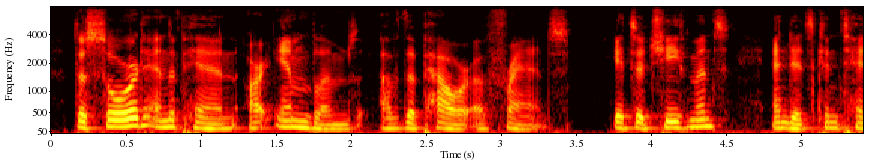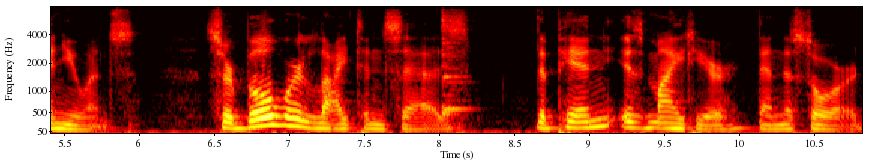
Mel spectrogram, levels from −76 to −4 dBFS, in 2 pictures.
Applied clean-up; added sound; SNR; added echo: none; Cowbell; 18 dB; none.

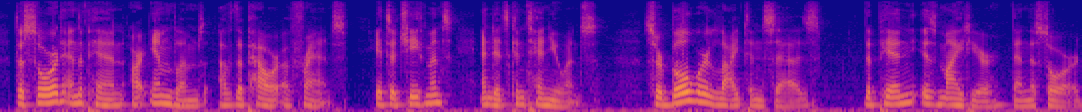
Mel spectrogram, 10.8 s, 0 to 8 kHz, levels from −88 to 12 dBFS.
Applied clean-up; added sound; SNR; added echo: none; none; none; none.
